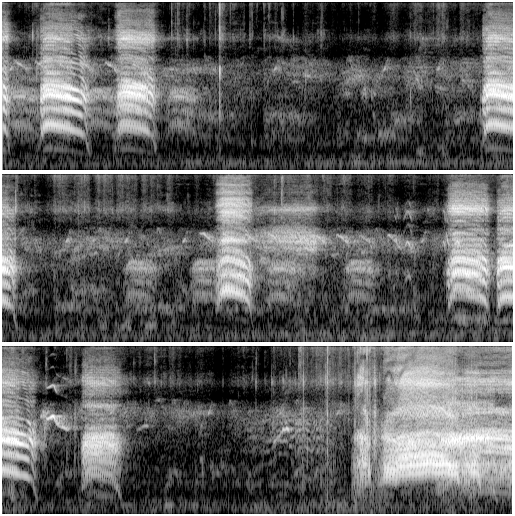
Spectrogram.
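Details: Crows quarrelling over food give short, loud, rasping caws in uneven pairs and singles across several seconds, ending in a burst of overlapping harsh calls.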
